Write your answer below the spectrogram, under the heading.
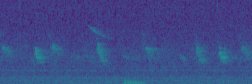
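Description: Blue and great tits give brief, high, thin chirps scattered irregularly over a few seconds, with a soft low thud and faint background hiss.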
